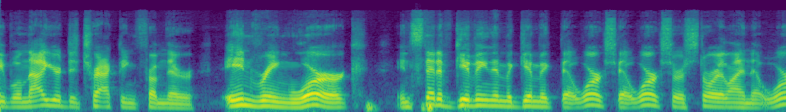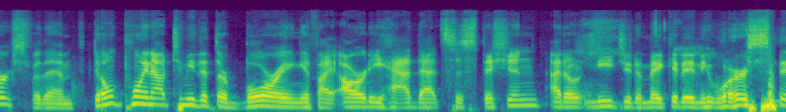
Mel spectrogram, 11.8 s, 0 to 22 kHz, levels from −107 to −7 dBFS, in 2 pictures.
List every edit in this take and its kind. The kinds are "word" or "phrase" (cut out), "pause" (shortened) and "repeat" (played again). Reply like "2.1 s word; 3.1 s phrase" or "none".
1.6 s pause; 4.6 s repeat; 6.5 s pause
